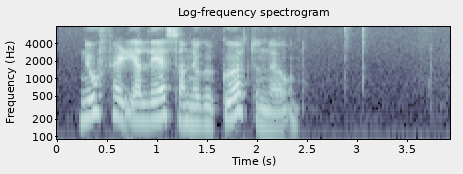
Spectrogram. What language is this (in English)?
Faroese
